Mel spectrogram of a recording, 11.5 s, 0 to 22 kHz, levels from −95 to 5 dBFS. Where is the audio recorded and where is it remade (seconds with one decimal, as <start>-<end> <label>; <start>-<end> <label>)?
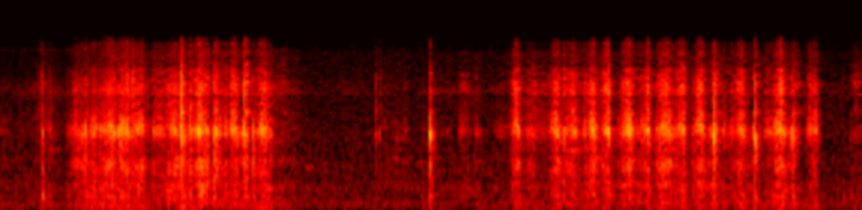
0.0-5.7 recorded; 5.7-9.0 remade; 9.0-11.5 recorded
